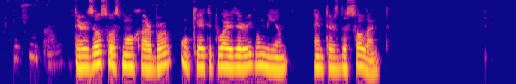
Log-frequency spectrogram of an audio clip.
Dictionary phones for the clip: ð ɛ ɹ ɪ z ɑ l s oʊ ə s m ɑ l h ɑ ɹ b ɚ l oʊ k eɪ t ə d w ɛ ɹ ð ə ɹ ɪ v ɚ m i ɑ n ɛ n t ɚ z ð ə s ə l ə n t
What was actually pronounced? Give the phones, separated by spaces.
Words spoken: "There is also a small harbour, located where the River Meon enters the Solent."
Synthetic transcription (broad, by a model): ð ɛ ɹ ɪ z ɑ l s oʊ ə s m ɑ l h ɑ ɹ b ɚ l oʊ k eɪ t ə d w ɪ l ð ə ɹ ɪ v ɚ m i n ɛ n t ɚ z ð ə s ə l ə n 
